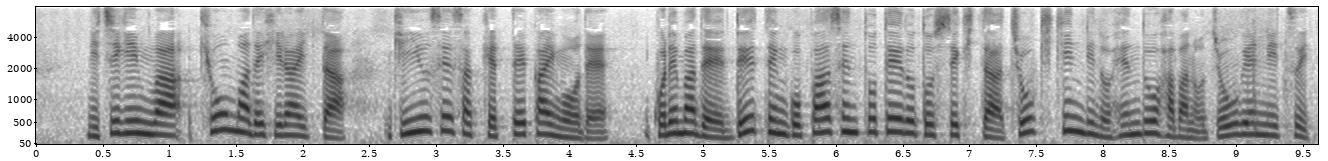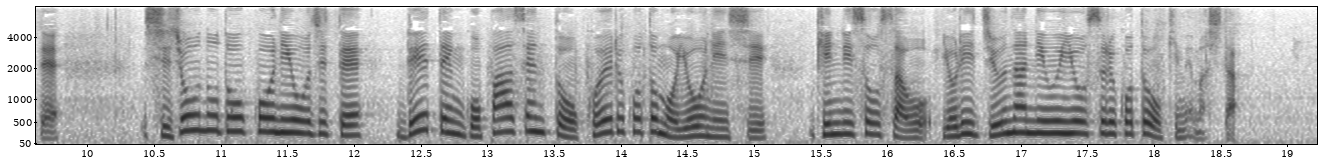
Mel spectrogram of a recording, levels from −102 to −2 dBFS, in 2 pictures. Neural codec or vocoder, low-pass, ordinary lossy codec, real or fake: none; none; none; real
